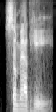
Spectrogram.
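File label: "samadhi", American English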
